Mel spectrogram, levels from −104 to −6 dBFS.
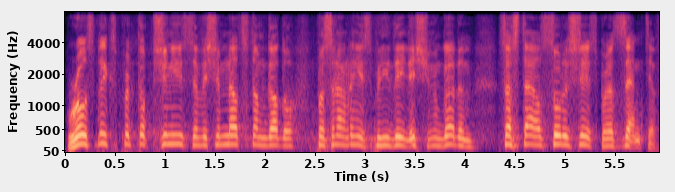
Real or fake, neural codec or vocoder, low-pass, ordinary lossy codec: fake; codec, 16 kHz in and 24 kHz out, 0.4 kbps, LongCat-Audio-Codec, two codebook decoder; 7.2 kHz; none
